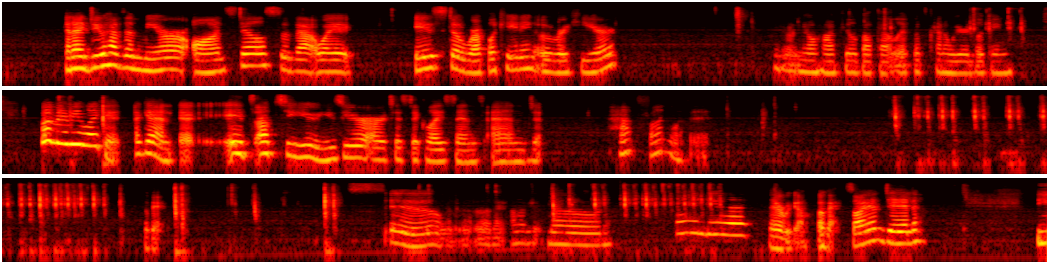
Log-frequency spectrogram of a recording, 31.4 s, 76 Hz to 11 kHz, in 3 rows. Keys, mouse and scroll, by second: 5.6-6.0 middle drag, 8.2-8.5 drag, 9.7 ctrl+z, 10.1 ctrl+z, 11.0 ctrl+z, 19.6 ctrl+z, 19.8 ctrl+z, 20.3 ctrl+z, 20.6 ctrl+z, 20.8-21.8 ctrl+z, 22.7 Tab, 24.1 Tab, 26.0 drag, 26.9 ctrl+z, 27.2-27.7 ctrl+z, 27.8 ctrl+z, 28.0 ctrl+z.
